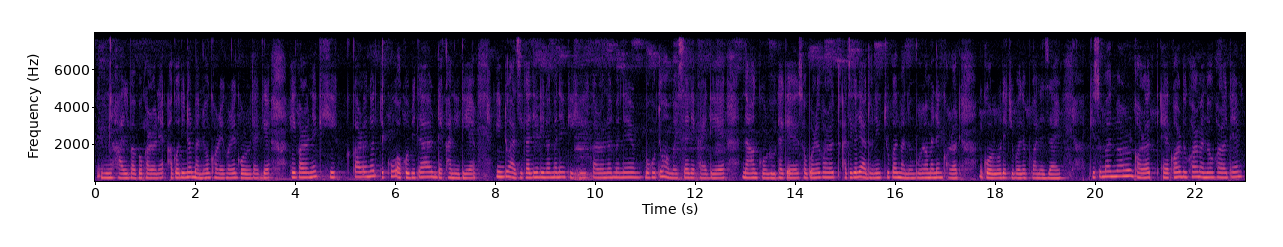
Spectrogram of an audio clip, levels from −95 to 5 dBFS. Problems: constant background noise, low volume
